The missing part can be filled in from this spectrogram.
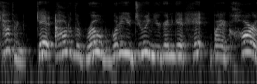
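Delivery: put-on, mild half-yelling voice. Retelling a companion calling from beside a highway: imitating someone yelling. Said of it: "kinda yelling at me".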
